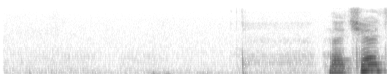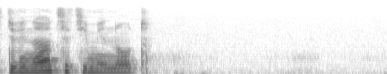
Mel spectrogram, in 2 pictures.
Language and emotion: Russian, sad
